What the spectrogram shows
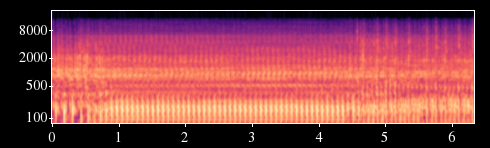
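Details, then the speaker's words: Clarke generator with Briggs and Stratton engine after over-volt fix, degreased, running low on fuel: even, steady single-cylinder beat at constant governed speed with no hunting or surging; runs normally. "that's about right that sounds pretty good so that works superbly"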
